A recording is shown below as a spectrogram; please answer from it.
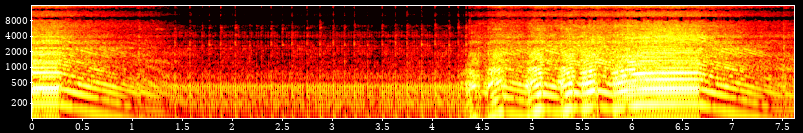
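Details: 2007 Husqvarna 450 e-series chainsaw, 50cc two-stroke with 20-inch bar, cold-started with primer pumps and choke: pops, catches and settles to a steady burbling idle, then revs up cleanly and drops back; a healthy saw running well.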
